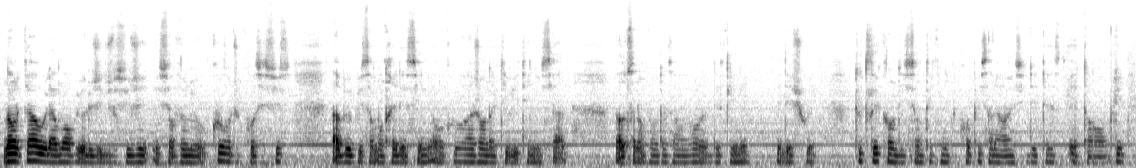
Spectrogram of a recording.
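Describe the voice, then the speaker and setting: A man with a cold streams a game at a brisk pace, reading its text aloud and chatting casually over a noisy background. His delivery stays flat, low and gravelly, with muttered asides and throat-clearing.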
